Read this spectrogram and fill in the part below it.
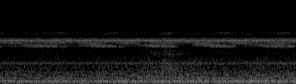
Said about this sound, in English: Do you hear these crickets? Listen to this. Oh, they stopped. It skips and then it goes again. That's kind of exciting.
